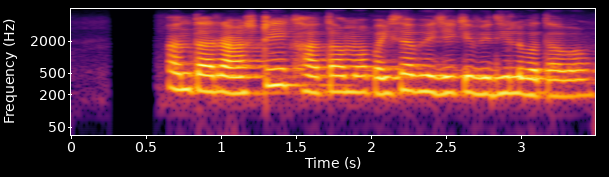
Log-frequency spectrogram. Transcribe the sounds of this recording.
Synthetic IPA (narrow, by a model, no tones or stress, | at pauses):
ənt̪əɾːaːʃʈɾijəkʰaːt̪amãpəjsabʱed͡ʒekeʋɪd̪ʱilbət̪aʋa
